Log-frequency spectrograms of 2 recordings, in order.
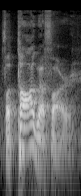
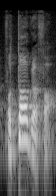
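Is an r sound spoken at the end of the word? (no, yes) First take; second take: yes; no. First: American accent, ending with an r sound. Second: British accent, with no r sound at the end. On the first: "アメリカ人だったら…最後にR を持ってくる" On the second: "イギリスの音ではR が入ってません"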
